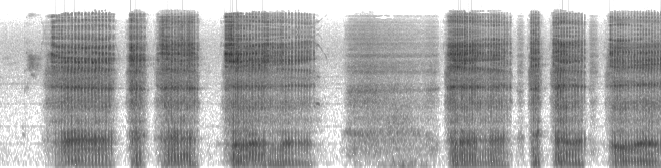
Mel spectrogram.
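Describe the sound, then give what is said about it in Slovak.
A dog snores loudly in a run of rough, rattling breaths with short gaps between them, each snort heavy and buzzing. “nechráp. Tíško, papuľa, to chrápe tichú noc.”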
